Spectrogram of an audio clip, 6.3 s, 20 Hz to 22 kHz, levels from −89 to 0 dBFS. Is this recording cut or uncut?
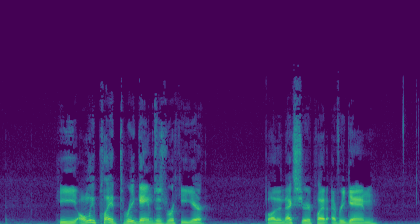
uncut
